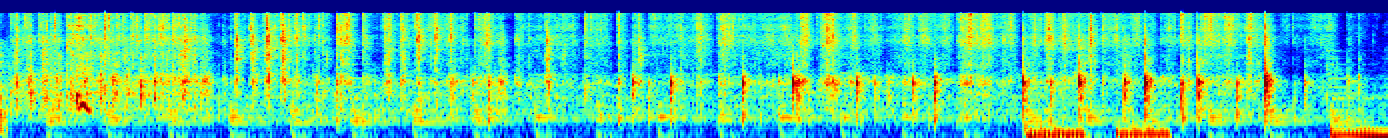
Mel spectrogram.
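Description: Wire whisk beating cocoa powder, sugar and cooking oil in a bowl, a rapid run of clicks and scrapes against the bowl's side, over background music.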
